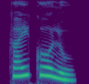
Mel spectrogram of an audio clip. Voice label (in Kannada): "ಕೈಕೋಲು", Kannada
